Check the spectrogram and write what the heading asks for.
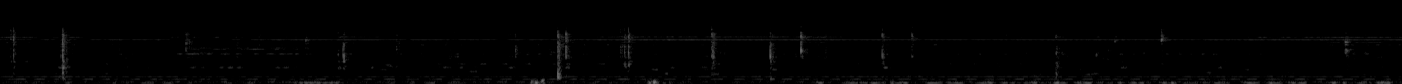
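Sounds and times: eating clicks and smacks: 0:00.0 - 0:01.2, 0:02.9 - 0:12.0
faint steady whine: 0:00.0 - 0:14.0.

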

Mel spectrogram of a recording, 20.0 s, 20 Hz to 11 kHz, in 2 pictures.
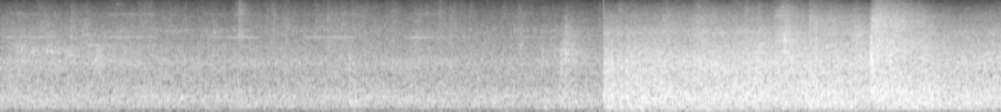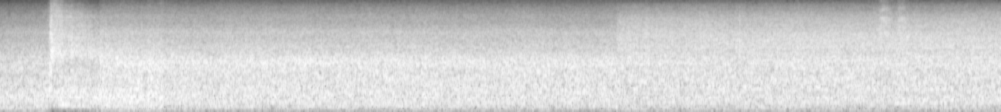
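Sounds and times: loud rushing noise: 0:06.0 - 0:20.0.

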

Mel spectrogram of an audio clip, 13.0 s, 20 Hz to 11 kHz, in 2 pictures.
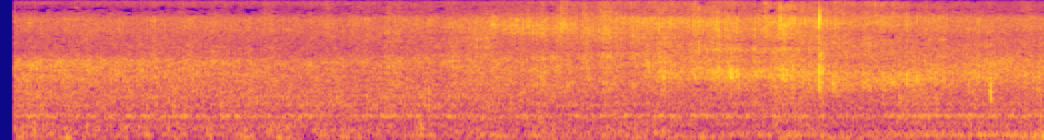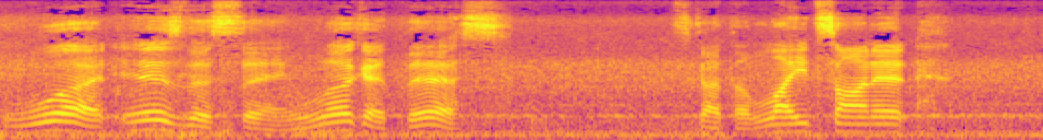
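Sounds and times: wind buffeting microphone: 0:00.1 - 0:09.1
steady low hum: 0:00.1 - 0:13.0.

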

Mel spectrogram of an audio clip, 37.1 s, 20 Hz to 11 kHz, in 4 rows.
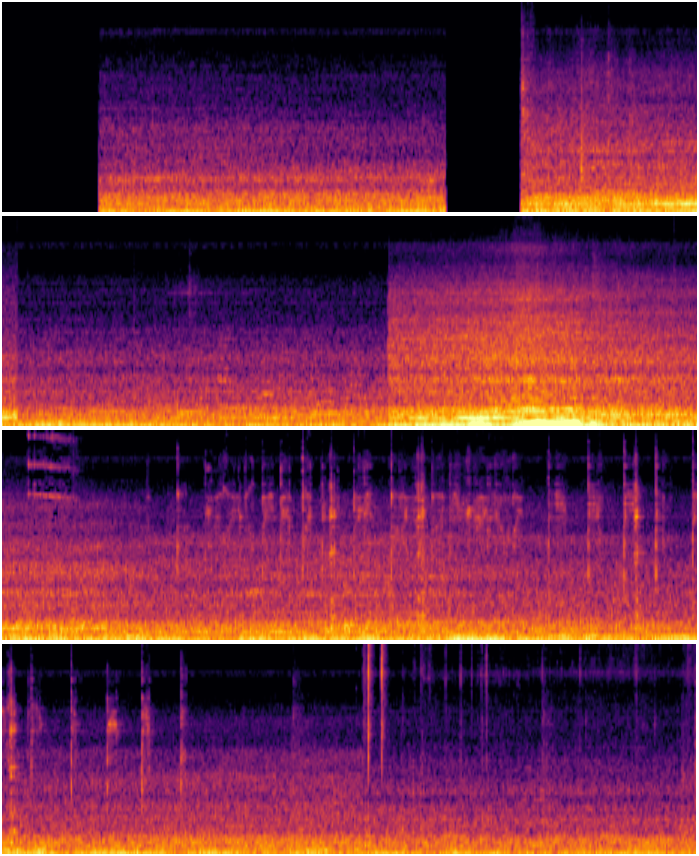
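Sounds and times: metal spoon clicking and scraping: 0:20.8 - 0:30.3.

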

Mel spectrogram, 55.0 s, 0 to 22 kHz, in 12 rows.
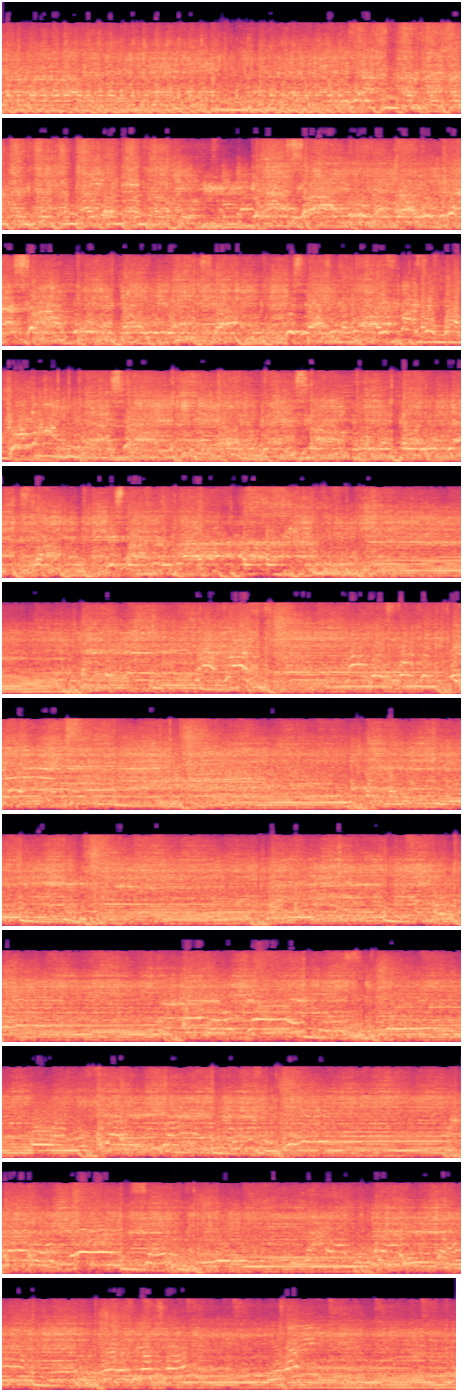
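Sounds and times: bass and drums: 0:00.0 - 0:55.0
distorted electric guitar: 0:00.0 - 0:55.0
woman shouting and singing: 0:24.9 - 0:25.6, 0:26.4 - 0:28.6, 0:38.3 - 0:39.8, 0:53.1 - 0:53.8.

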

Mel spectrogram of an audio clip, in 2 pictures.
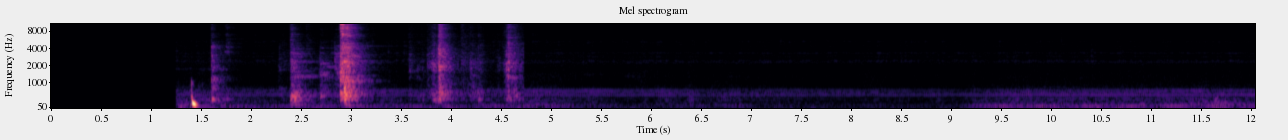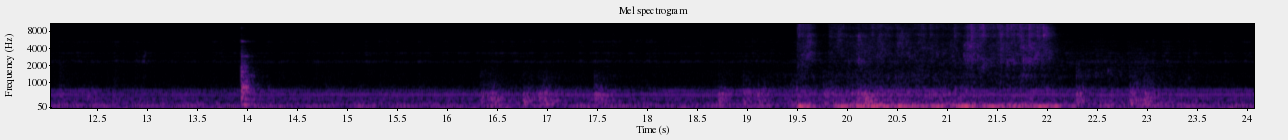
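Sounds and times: water boiling in pot: 0:14.5 - 0:24.0.

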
